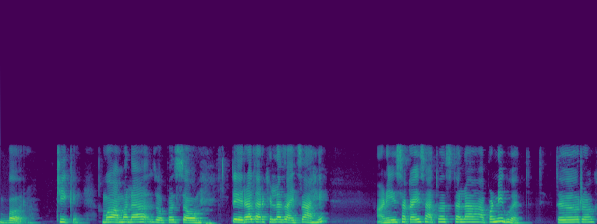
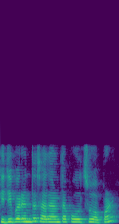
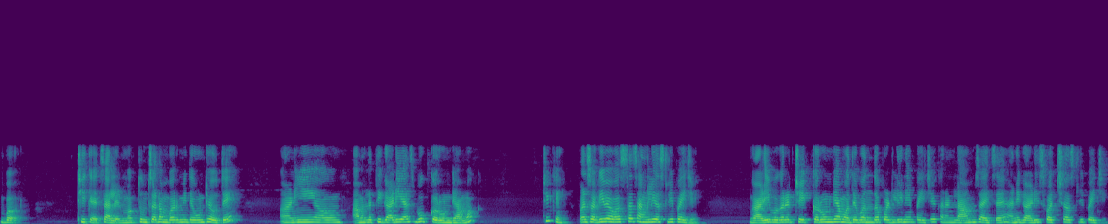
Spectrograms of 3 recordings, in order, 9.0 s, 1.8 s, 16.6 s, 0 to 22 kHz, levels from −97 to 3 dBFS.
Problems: none marked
